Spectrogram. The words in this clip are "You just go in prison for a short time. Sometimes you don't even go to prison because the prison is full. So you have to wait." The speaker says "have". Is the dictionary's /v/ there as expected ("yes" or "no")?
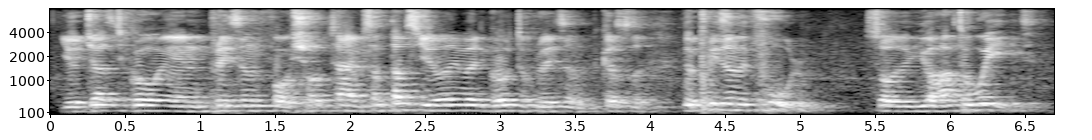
no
